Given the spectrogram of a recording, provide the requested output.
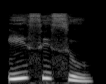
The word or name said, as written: ಇಸಿಸು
